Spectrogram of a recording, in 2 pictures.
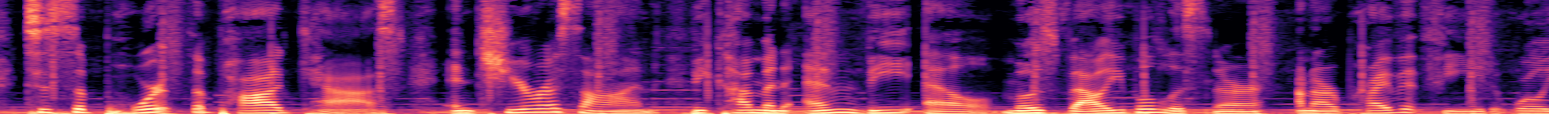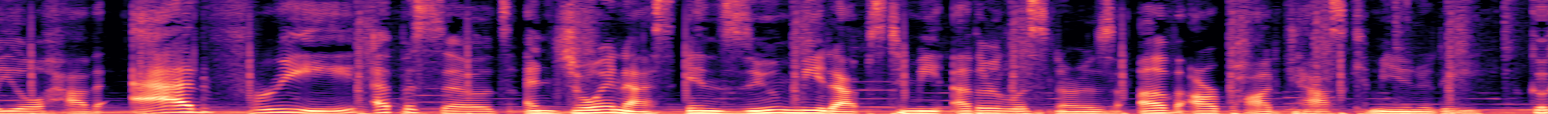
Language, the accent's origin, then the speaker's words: English; Los Angeles, California, United States; I grew up in LA in Westwood, and looking over my balcony and just totally feeling like anything was possible for me.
